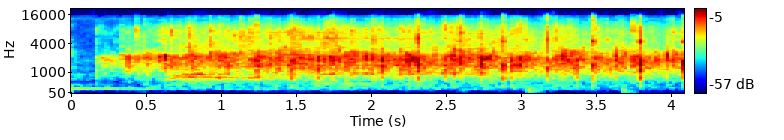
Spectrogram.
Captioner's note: audience clapping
